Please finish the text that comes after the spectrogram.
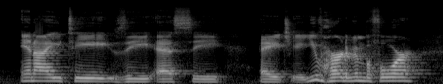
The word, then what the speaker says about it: Nietzsche: Frederick niche niche a Nietzsche I know is Nietzsche that's how you say it I know how to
